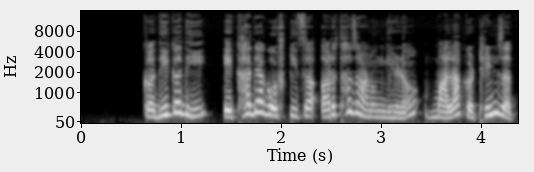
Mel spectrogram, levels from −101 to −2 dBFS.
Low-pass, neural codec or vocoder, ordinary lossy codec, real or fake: 14.4 kHz; none; MP3, 64 kbps; real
